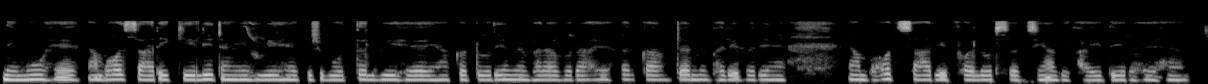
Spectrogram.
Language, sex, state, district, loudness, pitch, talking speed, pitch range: Hindi, female, Bihar, Jamui, -21 LUFS, 210 Hz, 165 wpm, 205-215 Hz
